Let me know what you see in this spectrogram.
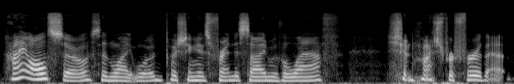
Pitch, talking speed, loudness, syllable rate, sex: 195 Hz, 175 wpm, -17 LUFS, 4.8 syllables/s, female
